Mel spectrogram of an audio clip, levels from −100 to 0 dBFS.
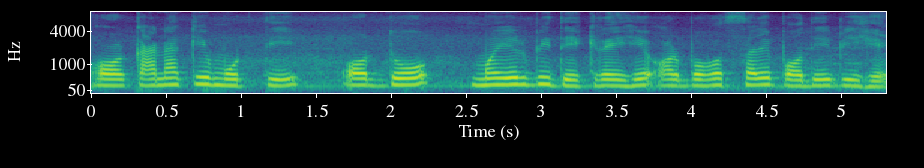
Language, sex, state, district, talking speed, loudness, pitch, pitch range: Hindi, female, Delhi, New Delhi, 190 wpm, -15 LUFS, 195 Hz, 185-205 Hz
